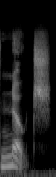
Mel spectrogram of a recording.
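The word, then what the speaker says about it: נֹחַ: In the original text, the word for Noah is noach, which is spelled with two consonants, nun and chet.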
